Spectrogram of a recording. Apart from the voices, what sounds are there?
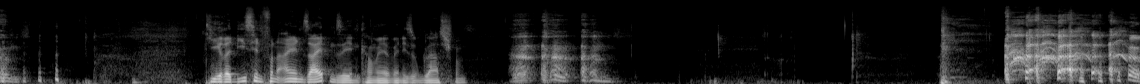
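coughing and throat clearing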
